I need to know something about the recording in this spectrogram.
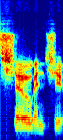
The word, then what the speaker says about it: Shochu: difficult word it is it's show and chew it's two verbs come on that's all it is yeah just think of it as s-h-o-w-c-h-e-w and if you pronounce it like that you're you're more than two-thirds of the way there no you're um 95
